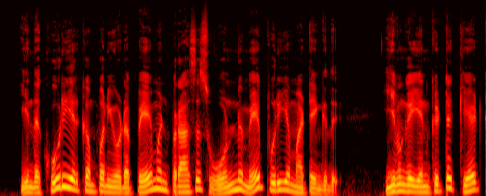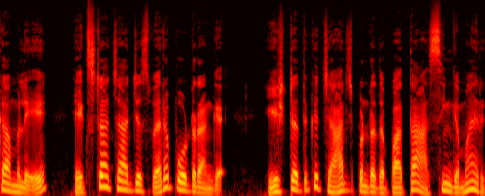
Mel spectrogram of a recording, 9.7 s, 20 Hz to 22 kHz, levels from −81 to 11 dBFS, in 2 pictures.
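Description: No technical faults are audible.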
